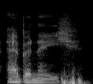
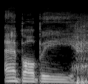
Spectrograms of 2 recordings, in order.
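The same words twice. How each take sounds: First: Said in the usual way. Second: "Eboby" said loud, high; misread name. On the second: Acted. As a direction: stumble onto "Eboby" then fix.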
